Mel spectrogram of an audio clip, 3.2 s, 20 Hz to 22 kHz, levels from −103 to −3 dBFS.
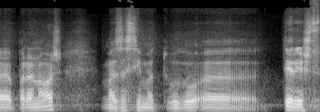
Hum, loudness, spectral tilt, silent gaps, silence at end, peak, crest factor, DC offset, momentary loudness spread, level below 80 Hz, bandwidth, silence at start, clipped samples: none; -21 LUFS; -4.5 dB/octave; none; 0 s; -2 dBFS; 18 dB; under 0.1%; 10 LU; -56 dBFS; over 20 kHz; 0 s; under 0.1%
